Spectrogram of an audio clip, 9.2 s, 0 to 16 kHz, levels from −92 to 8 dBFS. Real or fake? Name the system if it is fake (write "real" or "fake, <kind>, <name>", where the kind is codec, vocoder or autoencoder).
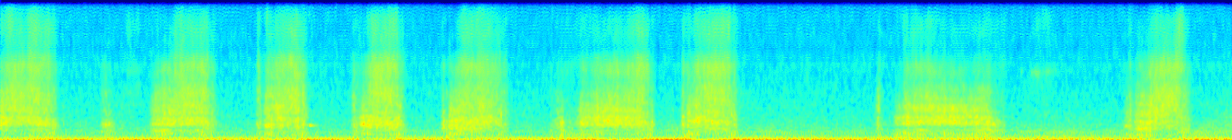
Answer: fake, vocoder, Vocos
